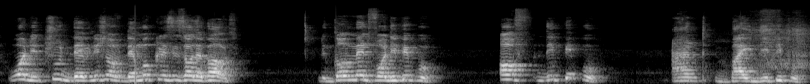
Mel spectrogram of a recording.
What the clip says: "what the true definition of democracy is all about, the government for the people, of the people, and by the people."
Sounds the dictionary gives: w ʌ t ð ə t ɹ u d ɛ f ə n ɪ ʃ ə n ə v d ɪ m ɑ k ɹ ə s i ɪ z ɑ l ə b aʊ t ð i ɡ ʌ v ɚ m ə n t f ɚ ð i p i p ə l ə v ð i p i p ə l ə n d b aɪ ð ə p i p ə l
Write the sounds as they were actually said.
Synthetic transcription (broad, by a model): w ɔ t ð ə t ɹ u d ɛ f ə n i ʃ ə n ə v d ɪ m ɑ k ɹ ə s i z ɑ l ə b aʊ t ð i ɡ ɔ v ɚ m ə n t f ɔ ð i p i p ə l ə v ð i p i p ə l ə n d b aɪ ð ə p i p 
